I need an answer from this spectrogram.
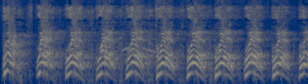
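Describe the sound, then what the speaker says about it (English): A dog gives a rapid, insistent series of frustrated barks, about ten sharp yelps in quick even rhythm, close and loud with no other sound. "see, that is a frustrated bark, right?"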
